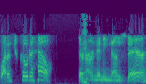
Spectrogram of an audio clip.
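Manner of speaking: very sweet, calm, put-on tone. Telling a joke, the speaker voices the Mother Superior answering the men in a mock-sweet, calm voice. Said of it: "in a very sweet and calm voice says".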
